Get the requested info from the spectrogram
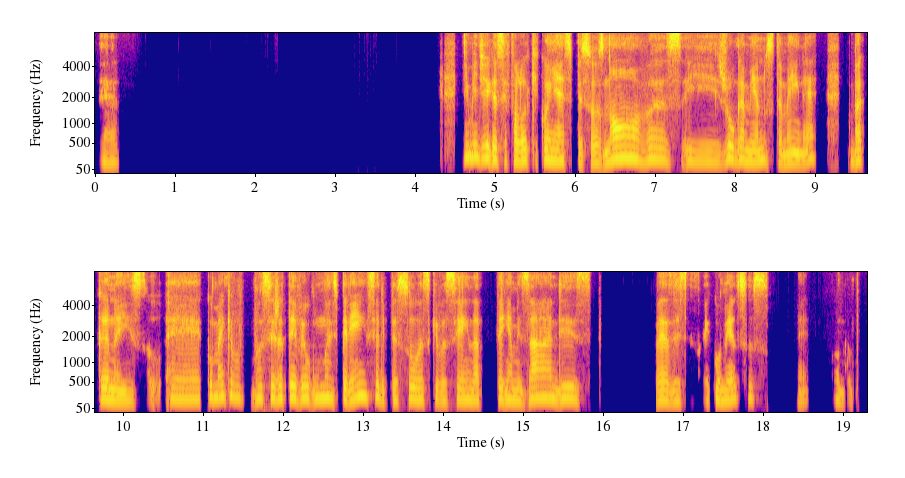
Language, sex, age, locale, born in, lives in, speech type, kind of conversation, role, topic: Portuguese, female, 45-49, pt-BR, Brazil, Portugal, conversation, podcast, host, Como você lida com frustrações e recomeços?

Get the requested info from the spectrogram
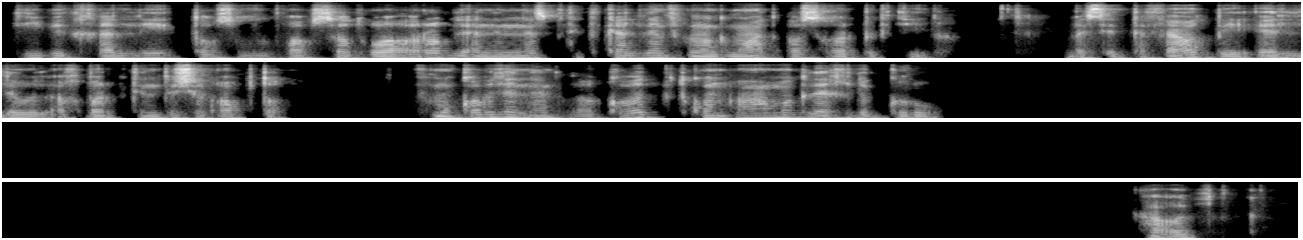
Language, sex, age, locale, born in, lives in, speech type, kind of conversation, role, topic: Arabic, male, 20-24, ar-EG, Egypt, Egypt, read, expert-assistant, expert, تخيل لو منصات السوشيال ميديا كلها بقت لازم تدفع اشتراك شهري عشان تدخل عليها. يا ترى الناس هتتصرف إزاي؟ وإيه البدائل اللي ممكن يلاقوها؟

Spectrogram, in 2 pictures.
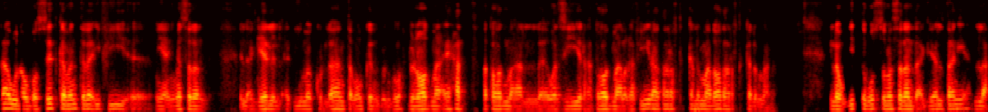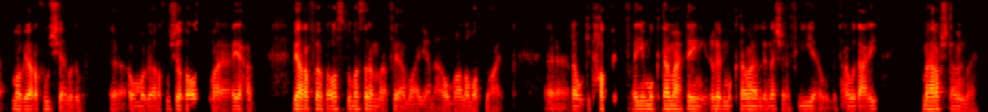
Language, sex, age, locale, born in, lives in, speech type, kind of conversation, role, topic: Arabic, male, 40-44, ar-EG, Egypt, Portugal, conversation, unstructured, none, إيه اللي بيخليك تفقد أعصابك وإنت بتتكلم مع حد مختلف معاك في الرأي؟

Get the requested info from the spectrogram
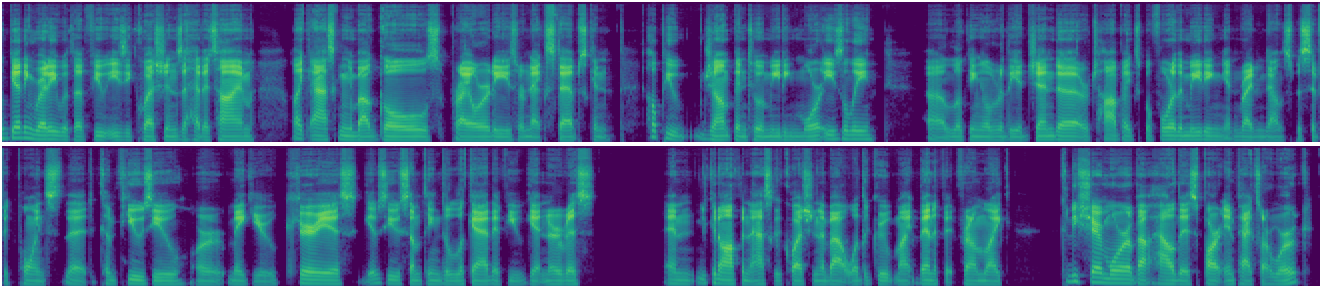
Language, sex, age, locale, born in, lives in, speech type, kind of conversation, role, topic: English, male, 35-39, en-US, United States, United States, read, expert-assistant, expert, Why is it important to ask questions?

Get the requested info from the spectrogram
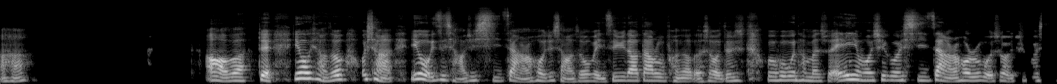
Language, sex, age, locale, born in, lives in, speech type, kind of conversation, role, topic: Chinese, female, 50-54, zh-TW, Taiwan, United States, conversation, unstructured, none, 你愿意为一次特别的旅行花很多钱吗？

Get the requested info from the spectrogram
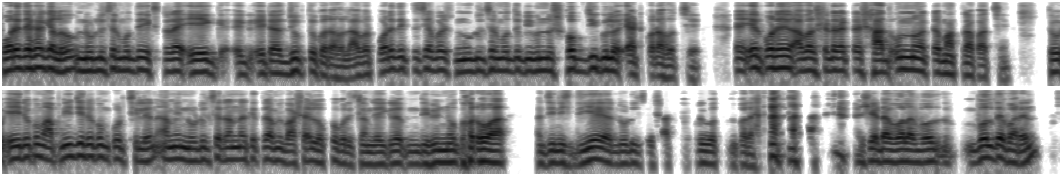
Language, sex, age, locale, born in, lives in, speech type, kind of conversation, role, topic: Bengali, male, 40-44, bn-BD, Bangladesh, Bangladesh, conversation, podcast, host, ঘরোয়া উপায়ে খাবারের স্বাদ বাড়ানোর তোমার সবচেয়ে প্রিয় কৌশল কী?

